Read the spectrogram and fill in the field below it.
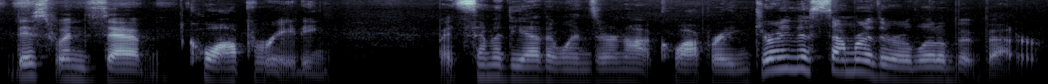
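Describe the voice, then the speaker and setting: With a congested, sore-throat voice that sits low, swings widely in pitch, and moves quickly, an American woman hosts a craft video. She narrates the process in a chatty, rambling way and gets sidetracked easily.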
